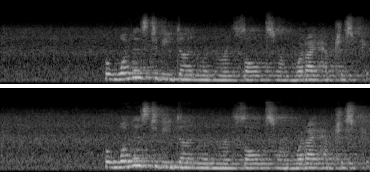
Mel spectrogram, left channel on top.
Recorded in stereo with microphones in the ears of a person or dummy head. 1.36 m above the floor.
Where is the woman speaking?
10° left (ahead or behind), 1.1 m.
